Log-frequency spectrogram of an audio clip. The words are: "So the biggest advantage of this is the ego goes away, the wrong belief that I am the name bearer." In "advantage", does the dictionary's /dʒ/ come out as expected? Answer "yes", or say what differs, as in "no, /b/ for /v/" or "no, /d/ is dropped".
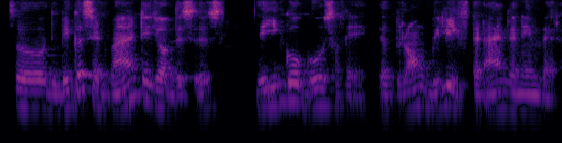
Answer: yes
